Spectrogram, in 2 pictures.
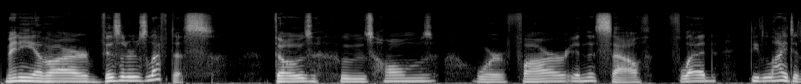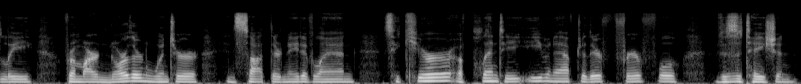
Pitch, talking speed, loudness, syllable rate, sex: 135 Hz, 125 wpm, -19 LUFS, 4.2 syllables/s, male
